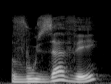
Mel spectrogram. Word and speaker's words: vous avez: Vous avez. Same thing here. Little link between the two.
